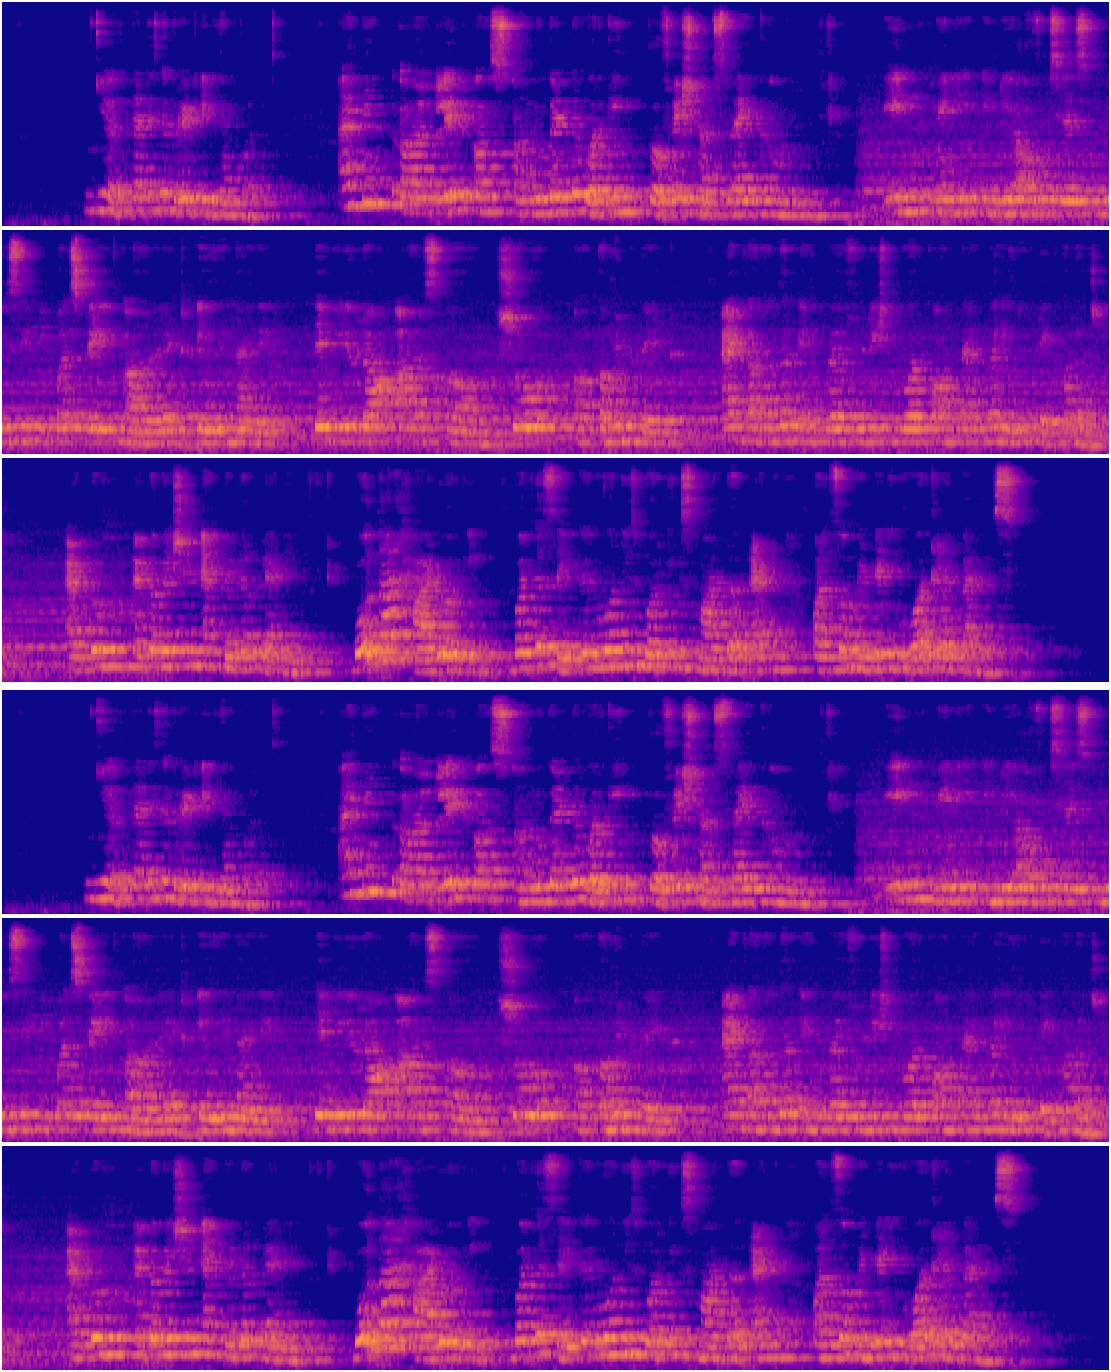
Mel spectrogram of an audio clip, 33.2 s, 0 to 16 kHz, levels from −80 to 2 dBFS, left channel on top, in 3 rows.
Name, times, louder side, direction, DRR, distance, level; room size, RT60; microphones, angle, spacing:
voice 1, 0.8-2.6 3.4-8.3 8.8-13.8 14.2-17.8 18.2-22.1 22.7-25.2 25.6-29.9 30.2-32.2, equal, 60° left, -4 dB, 1.2 m, -27 dB
sound 1, 8.5-23.6, left 3 dB, 20° right, 1.3 m, -43 dB
4.7 x 2.2 x 4.4 m, 1.3 s
head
